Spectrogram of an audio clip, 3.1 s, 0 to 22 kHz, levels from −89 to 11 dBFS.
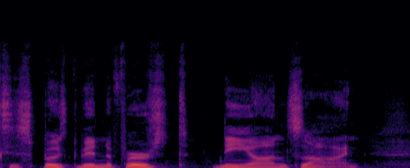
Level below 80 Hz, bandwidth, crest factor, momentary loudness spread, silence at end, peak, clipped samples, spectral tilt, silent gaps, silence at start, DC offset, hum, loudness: -88 dBFS; 16.5 kHz; 18 dB; 14 LU; 0 s; -24 dBFS; under 0.1%; -4.5 dB/octave; none; 0 s; under 0.1%; none; -41 LUFS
